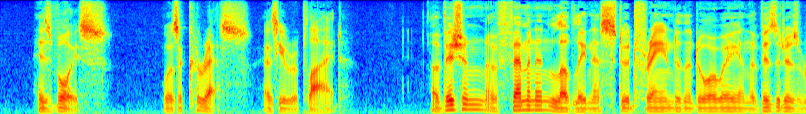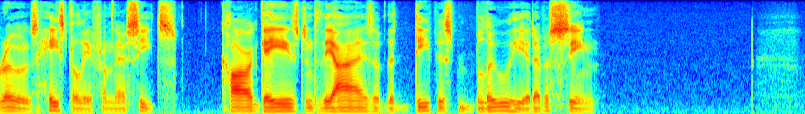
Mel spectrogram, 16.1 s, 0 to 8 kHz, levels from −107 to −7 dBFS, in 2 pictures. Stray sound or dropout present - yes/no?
no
